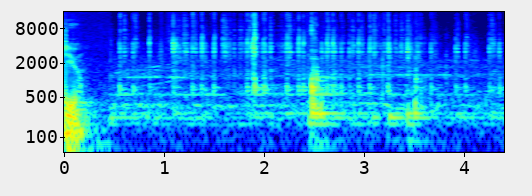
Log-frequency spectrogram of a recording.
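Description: Faint, rapid clicking of a computer keyboard, many keystrokes in quick succession.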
